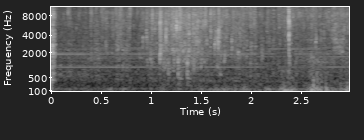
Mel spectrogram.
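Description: Water runs from an outdoor shower, a soft continuous splash and trickle that grows louder and heavier toward the end, nearby and with no voices.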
